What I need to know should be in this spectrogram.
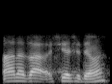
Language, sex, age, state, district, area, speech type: Kashmiri, male, 45-60, Jammu and Kashmir, Budgam, urban, conversation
